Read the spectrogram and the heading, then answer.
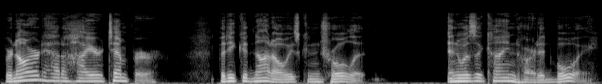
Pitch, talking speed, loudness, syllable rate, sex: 130 Hz, 180 wpm, -19 LUFS, 5.1 syllables/s, male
